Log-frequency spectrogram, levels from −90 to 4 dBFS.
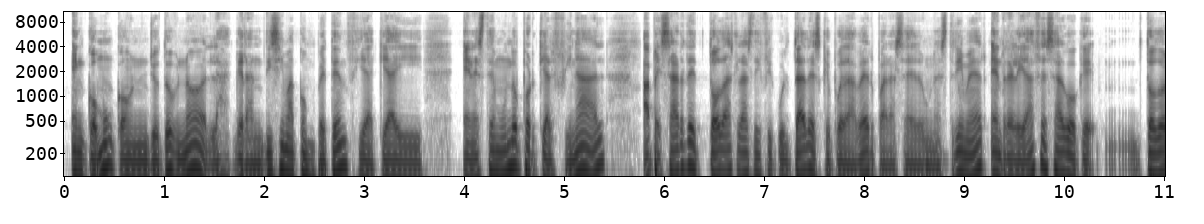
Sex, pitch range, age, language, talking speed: male, 85-110 Hz, 30-49, Spanish, 190 wpm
